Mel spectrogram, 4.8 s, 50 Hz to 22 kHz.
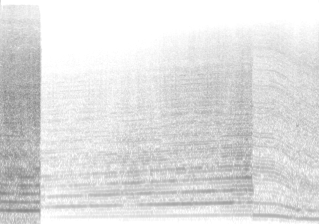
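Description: An Alfa Romeo GTV6 race car accelerates down a straight, its engine note climbing steadily through a gear before a shift, heard clearly and fairly close after a short loud burst at the start.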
